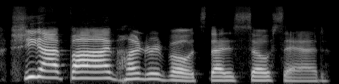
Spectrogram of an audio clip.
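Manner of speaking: hammed-up fake sympathy; mock pity. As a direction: drag it out in fake sorrow. Mock pity over the result.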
